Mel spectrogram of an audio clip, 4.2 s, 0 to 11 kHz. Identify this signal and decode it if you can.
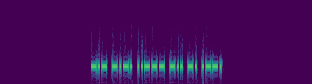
Morse code, heard as a keyed tone, about 52 wpm, 700 Hz. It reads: KC2DNP
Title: USA Call Signs - 2x Character Spacing - 50wpm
